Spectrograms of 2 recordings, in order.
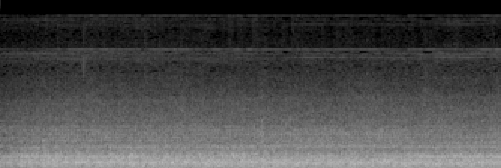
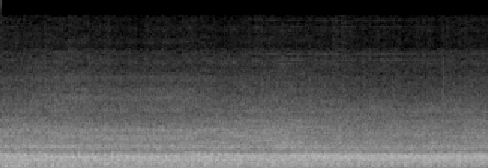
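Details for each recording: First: Free milling machine left outside a year, cleaned, oiled and powered through a VFD: steady even motor hum with one brief mechanical clack from the quill; stops, quill return and brake work; runs healthy. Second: Mill left outside a year, rust cleaned and oiled, first run: constant motor hum with faint even whirring hiss; noise from one or two bearings in the drive motor, head nearly silent.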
